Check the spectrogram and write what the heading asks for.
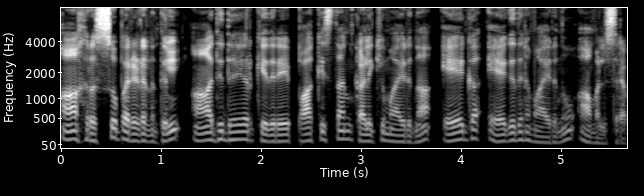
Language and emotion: Malayalam, neutral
